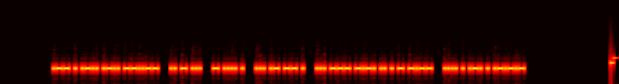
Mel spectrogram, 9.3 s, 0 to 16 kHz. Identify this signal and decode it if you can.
Morse code, heard as a keyed tone, about 41 wpm, 700 Hz. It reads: WELL, ITS THE SAME SOCIETY HERE.
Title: Sentences from Top 1000 Words - Review Part 4 - 45wpm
